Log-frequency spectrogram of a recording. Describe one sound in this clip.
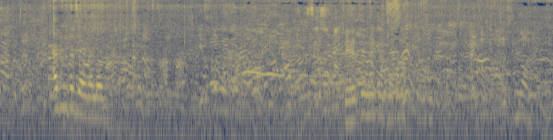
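Water splashes gently in a pool.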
